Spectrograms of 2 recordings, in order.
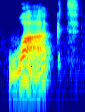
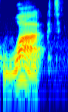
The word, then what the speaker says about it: worked: Native speakers will pronounce the past tense verb worked as just one syllable.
